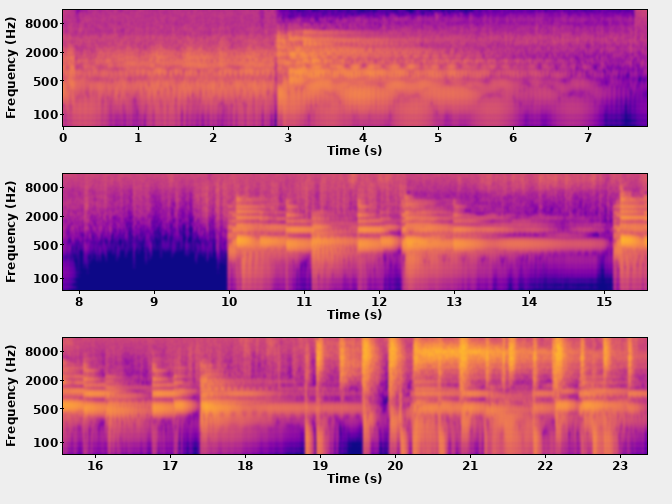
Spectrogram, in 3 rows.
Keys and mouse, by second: 3.9 click, 5.4 -, 7.0-8.8 drag, 8.8 -, 10.2 click, 13.0 click, 14.5 click, 16.7 click, 22.8 click.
